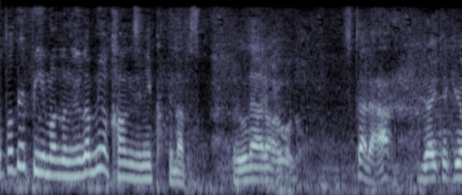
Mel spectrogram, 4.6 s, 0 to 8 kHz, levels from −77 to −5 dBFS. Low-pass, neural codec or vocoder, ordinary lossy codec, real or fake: 7.2 kHz; codec, 16 kHz, 1.1 kbps, Voila-Tokenizer; none; fake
